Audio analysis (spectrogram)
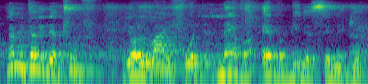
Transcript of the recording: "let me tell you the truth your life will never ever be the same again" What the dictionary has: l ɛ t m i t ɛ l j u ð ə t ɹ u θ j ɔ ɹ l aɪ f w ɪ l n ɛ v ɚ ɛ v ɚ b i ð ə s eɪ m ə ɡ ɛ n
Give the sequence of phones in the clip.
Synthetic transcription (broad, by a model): l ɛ t m i t ɛ l j u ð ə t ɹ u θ j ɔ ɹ l aɪ f w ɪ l n ɛ v ɚ ɛ v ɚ b i ð ə s eɪ m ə ɡ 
